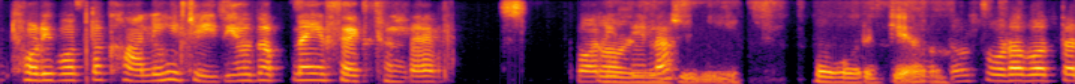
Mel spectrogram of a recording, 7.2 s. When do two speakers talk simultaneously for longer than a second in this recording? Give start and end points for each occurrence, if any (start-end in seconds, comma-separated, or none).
none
